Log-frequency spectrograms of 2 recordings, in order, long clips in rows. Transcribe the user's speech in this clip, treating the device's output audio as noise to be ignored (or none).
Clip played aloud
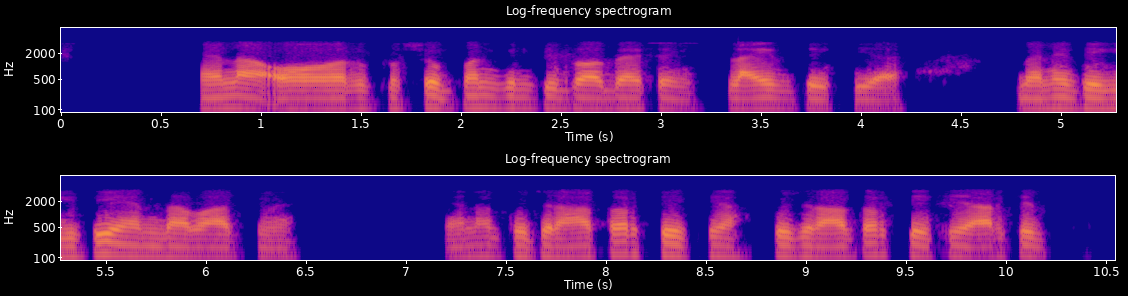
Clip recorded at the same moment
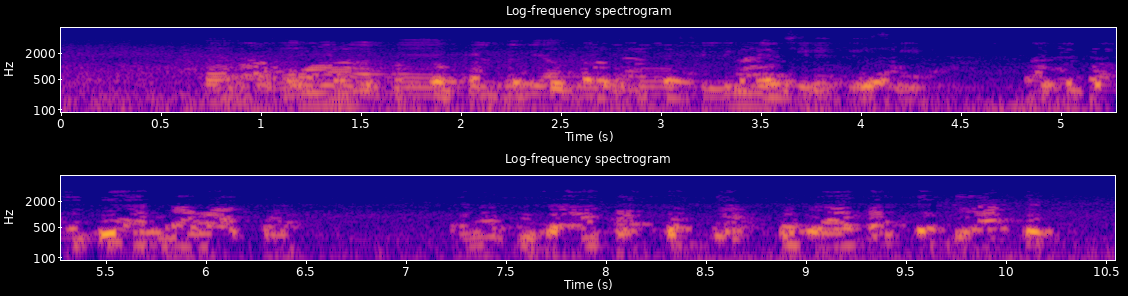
और रन भी मारता है फील्ड पे भी आप देखो तो फील्डिंग भी अच्छी रहती है उसकी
